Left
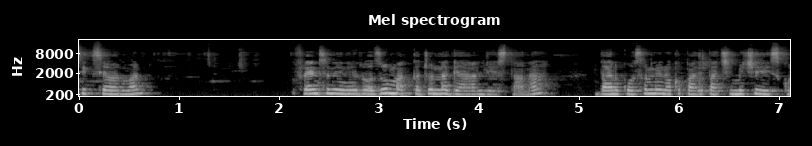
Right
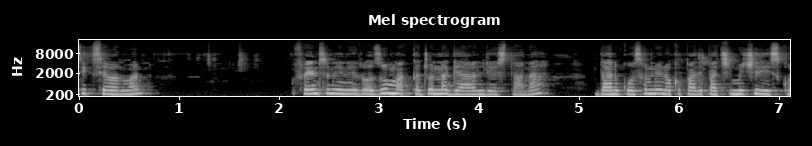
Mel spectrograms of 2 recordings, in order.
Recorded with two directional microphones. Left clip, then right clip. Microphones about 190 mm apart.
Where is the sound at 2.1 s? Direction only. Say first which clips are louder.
Right 3 dB; 35° right (ahead or behind).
